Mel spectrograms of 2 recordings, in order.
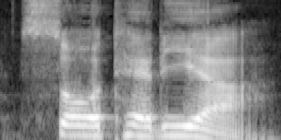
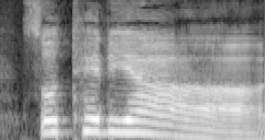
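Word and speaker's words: σωτηρία: 다음 은 소테리아 입니다 . 소테리아 는 구원 입니다 . 구세 의 경우 , 당신 이 PPL 이라 고 부르는 것 이 맞나 요 ? 제 가 광고 후원 을 받는 건 아니지만 , 자연 스럽게 롯데리아 가 떠올랐어 요 . 소테리아 , 로테리아 , 발음 이 비슷하죠 ?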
